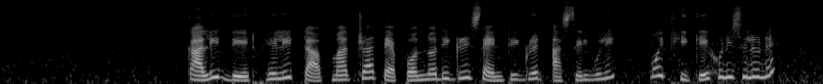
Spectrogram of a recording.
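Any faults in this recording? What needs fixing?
Overdone noise removal runs throughout the speech. The reducer is set so hard that any frequency band near its noise estimate is pulled far down or shut off, along with quieter parts of the voice, leaving a lowered, twinkling background.

To prevent it, lower the reduction amount or lower the noise floor threshold, ideally on a cleaner recording.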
